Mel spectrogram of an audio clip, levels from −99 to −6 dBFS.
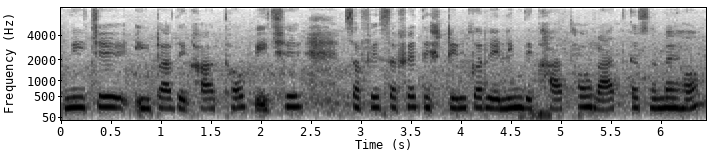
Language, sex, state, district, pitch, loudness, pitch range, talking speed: Bhojpuri, female, Uttar Pradesh, Ghazipur, 230 Hz, -12 LUFS, 220-240 Hz, 140 wpm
